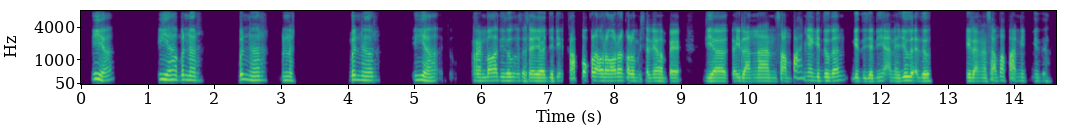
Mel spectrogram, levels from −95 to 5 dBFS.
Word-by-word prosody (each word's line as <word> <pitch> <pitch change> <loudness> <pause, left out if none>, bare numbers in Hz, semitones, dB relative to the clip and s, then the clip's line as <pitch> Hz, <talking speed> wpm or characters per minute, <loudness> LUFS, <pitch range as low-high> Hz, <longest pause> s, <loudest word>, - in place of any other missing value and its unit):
Iya. 200 -5 +3 0.7
Iya 200 -2 +4
bener. 175 -4 0 0.6
Bener 170 -5 +1 0.3
bener. 160 -1 -3 0.8
Bener, 170 -3 -1 0.4
iya, 160 -6 +1
itu 140 - -42 0.3
keren 145 -1 -1
banget 150 -1 +2
itu - - +4
maksud 145 -1 -5
saya, 135 -1 +5
jadi 135 +2 -2
kapok 170 - 0
lah 155 -3 +5
orang-orang 145 +1 +3
kalau 140 - +2
misalnya 135 0 -2
sampe 125 - +1 0.3
dia 135 0 +4
kehilangan 135 -1 0
sampahnya 160 - -1
gitu 145 0 +1
kan, 160 +6 0
gitu, 135 -1 0
jadinya 135 +3 -1
aneh 130 -2 -5
juga 155 +2 +5
tuh. 135 +1 +1 0.5
Kehilangan 135 -2 0
sampah 160 -1 0
panik, 140 -1 -3
gitu. 140 0 -13
145 Hz, 140 wpm, -15 LUFS, 135-160 Hz, 0.8 s, saya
